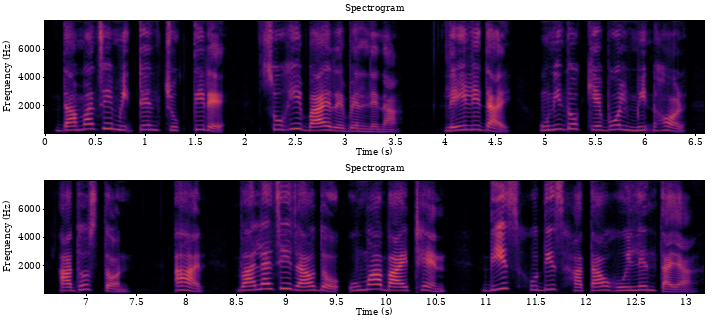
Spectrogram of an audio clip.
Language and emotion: Santali, neutral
